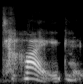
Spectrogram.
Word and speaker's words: Teague: You say Teague and it's one of the very many difficult to pronounce Irish names in the book because when I was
